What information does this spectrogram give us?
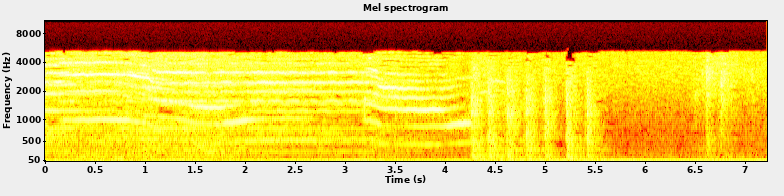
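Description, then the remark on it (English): A long, drawn-out meow with shifting pitch, most likely a human voice imitating a cat, is followed by a quick series of sharp knocks, then a couple more taps. “Meow!”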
